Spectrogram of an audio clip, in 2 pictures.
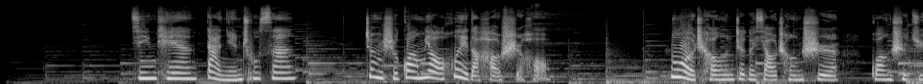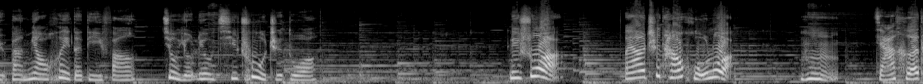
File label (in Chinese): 小说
